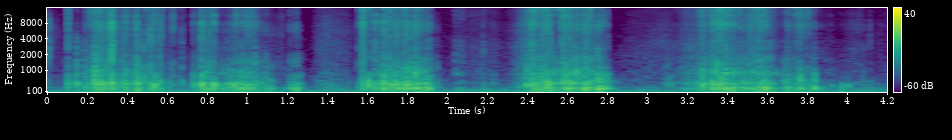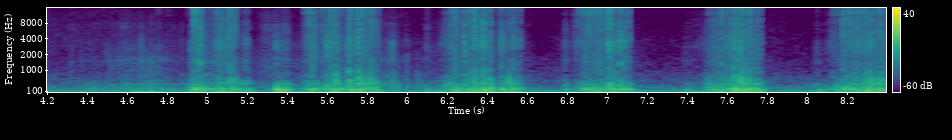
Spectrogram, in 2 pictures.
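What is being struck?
Rhinestone-studded clutch bag.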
